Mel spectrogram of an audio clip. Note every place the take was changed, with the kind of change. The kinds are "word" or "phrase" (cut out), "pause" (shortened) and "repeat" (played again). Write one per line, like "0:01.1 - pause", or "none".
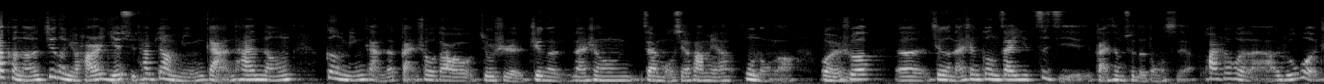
none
